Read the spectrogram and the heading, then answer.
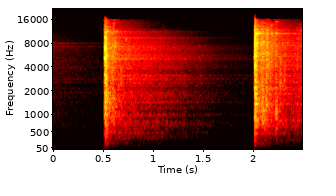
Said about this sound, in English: The mirrors. It looks like the glass is crumbling out them into one big pile.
